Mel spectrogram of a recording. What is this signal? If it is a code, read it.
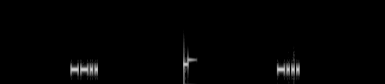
Morse code, heard as a keyed tone, about 48 wpm, 700 Hz. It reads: Z B
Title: Single Letter-Number Alt 50wpm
